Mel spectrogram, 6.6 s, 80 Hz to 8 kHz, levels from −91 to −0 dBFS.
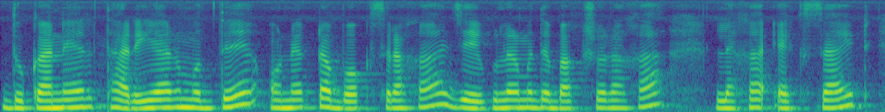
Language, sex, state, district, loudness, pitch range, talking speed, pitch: Bengali, female, Assam, Hailakandi, -14 LUFS, 195-215 Hz, 115 wpm, 200 Hz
